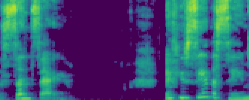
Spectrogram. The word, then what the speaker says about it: sensei: japanese poetry form haiku e i is pronounced like eight a japanese karate instructor is a sensei if you see the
